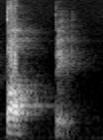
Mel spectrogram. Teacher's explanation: it's one of those consonants that has a tiny pause in between the consonants themselves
